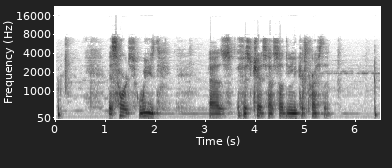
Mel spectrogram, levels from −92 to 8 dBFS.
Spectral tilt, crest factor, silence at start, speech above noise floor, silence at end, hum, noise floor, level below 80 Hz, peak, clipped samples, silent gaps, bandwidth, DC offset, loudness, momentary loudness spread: -4 dB/octave; 16 dB; 0.05 s; 28 dB; 0.1 s; none; -42 dBFS; -52 dBFS; 0 dBFS; under 0.1%; none; 7.8 kHz; under 0.1%; -14 LUFS; 22 LU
